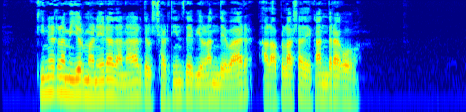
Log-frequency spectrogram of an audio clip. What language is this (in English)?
Catalan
